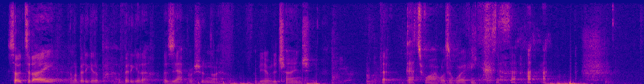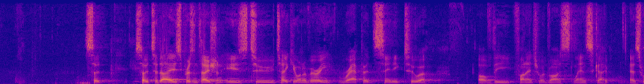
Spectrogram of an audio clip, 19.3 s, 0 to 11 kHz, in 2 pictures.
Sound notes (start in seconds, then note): 7.0 laughter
